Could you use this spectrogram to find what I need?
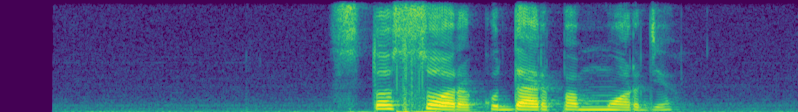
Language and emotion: Russian, angry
